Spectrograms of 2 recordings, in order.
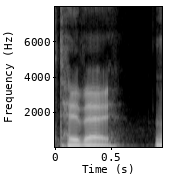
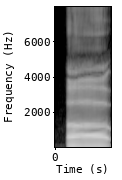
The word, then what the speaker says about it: TVA: Someone just said TVA is TV. All right. TVA. Oh, because it's French. TVA. TVA. It's the French alphabet. Okay, makes sense. Yeah. TVA.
